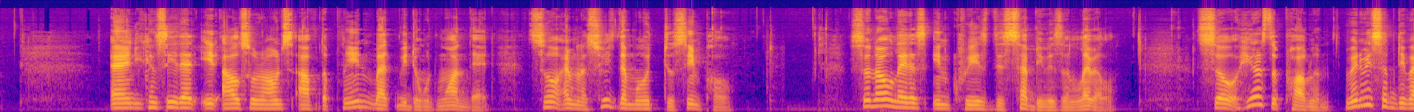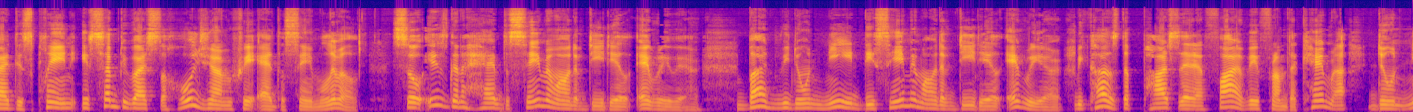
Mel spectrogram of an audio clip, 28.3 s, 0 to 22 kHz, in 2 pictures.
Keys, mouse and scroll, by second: 7.2 click, 10.3-13.4 drag.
